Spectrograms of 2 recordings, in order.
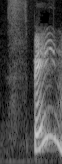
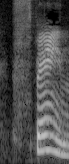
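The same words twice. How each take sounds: First: High, loud disbelieving Spain?; girl horrified by the destination; appalled cry. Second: Said in the usual way. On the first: A narrator's reading. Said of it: "Matilda cried". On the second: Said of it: "the father said".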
